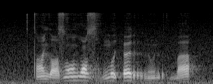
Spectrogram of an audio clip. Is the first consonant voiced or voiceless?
voiceless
